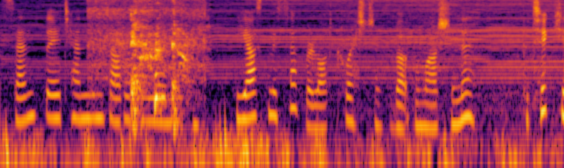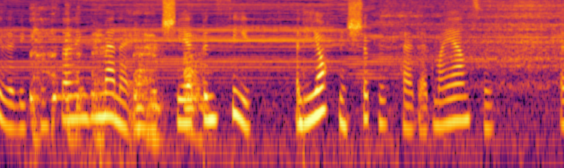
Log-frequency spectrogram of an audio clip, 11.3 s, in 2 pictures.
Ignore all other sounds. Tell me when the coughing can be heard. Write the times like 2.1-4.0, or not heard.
0.8-2.0, 5.9-7.8.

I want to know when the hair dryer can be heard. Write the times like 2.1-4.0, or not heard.
9.4-11.2.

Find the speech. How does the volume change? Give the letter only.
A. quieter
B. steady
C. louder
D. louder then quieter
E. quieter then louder
C.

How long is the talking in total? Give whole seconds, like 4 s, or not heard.
11 s.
